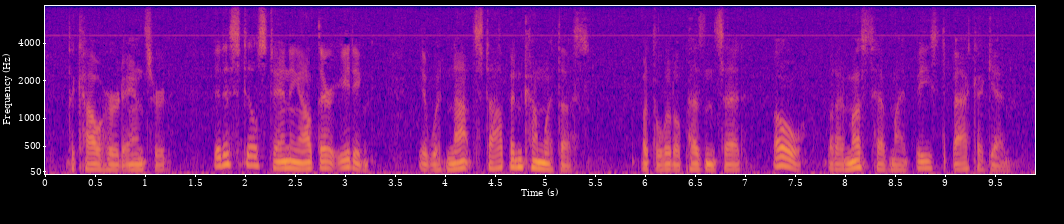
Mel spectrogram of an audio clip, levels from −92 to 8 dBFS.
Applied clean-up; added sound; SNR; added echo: none; none; none; none.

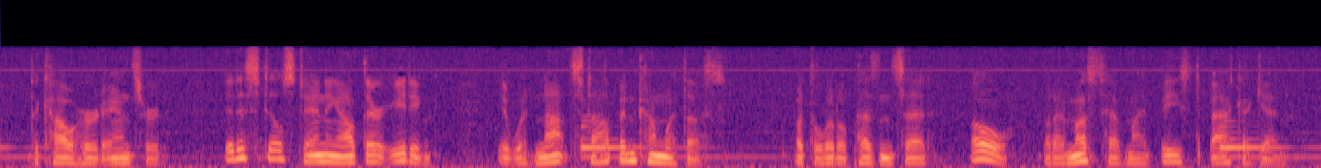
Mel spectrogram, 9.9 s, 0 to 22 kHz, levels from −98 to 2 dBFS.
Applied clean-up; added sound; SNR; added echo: none; Bowed string instrument; 13 dB; none.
